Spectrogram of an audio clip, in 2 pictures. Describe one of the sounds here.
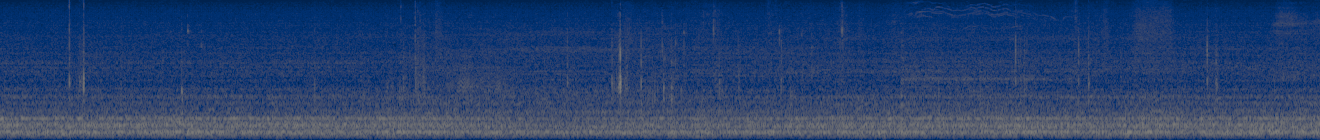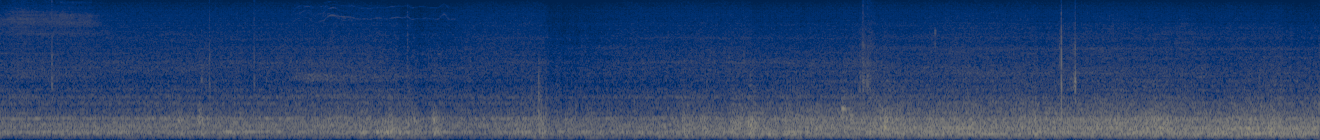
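A train rumbles steadily along the tracks, growing louder toward the end.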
